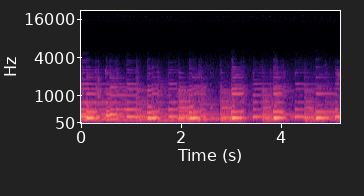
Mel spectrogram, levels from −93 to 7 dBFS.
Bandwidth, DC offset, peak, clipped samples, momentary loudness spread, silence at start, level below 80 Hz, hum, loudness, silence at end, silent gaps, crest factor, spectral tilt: 3.5 kHz; under 0.1%; -6 dBFS; under 0.1%; 10 LU; 0 s; -66 dBFS; none; -23 LUFS; 0 s; none; 16 dB; -11.5 dB/octave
